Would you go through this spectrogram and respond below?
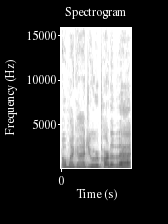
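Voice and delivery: ordinary talk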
